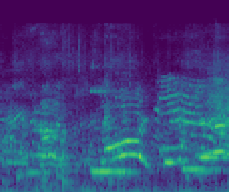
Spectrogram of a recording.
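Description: Several people talking and calling out close by, over the chatter of a lively crowd.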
